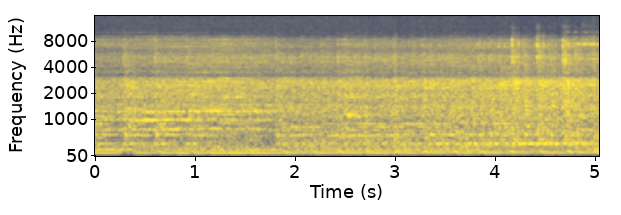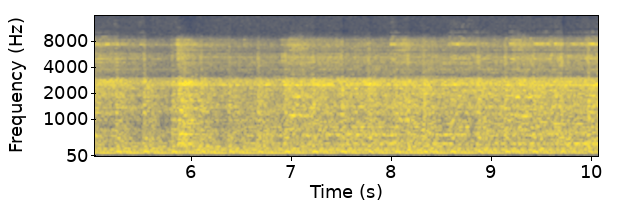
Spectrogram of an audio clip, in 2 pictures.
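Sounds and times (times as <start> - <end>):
taiko drums played fast: 0.0 - 10.0.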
